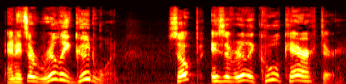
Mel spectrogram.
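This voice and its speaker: A man with a fairly high voice talks through ideas alone as a podcast host. His delivery is casual and unscripted, thinking out loud, cutting himself off and swearing freely as he goes. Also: animated, fairly quick, no echo. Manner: rambling, thinking aloud, self-interrupting; casually profane. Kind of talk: casual improvised solo monologue pitching film adaptations.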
